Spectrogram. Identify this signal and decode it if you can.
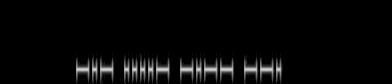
Morse code, heard as a keyed tone, about 32 wpm, 700 Hz. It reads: K4YG
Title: USA Call Signs - 4 Characters - Repeated 2x - 30wpm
